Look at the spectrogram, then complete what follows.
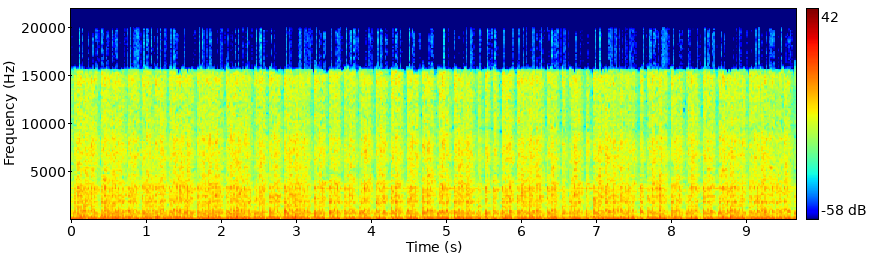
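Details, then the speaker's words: International Harvester Farmall 450 tractor first start after sitting, with fresh gas and battery and no muffler: loud, rough running with irregular pops, a backfire out of the carburetor, most likely because the distributor needs adjusting. "little backfire little backfire and the smoke detector going off all right well she's loud and she runs now we got a little backfire out of the carburetor"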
